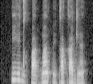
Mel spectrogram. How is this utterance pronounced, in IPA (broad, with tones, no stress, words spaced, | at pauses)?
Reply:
ji˦du˧k͡pa˨ ɡ͡bã˧k͡pi˨ɡa˨˦ ka˦d͡ʒɛ̃˧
